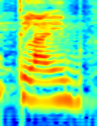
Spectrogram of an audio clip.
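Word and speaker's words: climb: क्लाइंब पड़े या पढेंगे क्लाइंब क्लिम ना पड़े यहां पर बी का उच्चारण नहीं हो रहा है इसको क्लेम ना पड़े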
